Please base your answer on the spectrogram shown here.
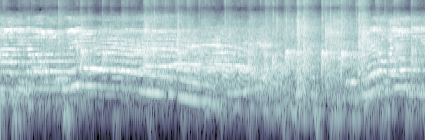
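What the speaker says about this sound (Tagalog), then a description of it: "palakpakan natin ang ating dalawang winner" A group of children clap and cheer for two game winners, energetic clapping mixed with shouting and excited kid voices over a lively crowd, with an adult voice talking.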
